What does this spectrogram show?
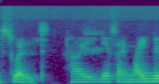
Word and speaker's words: Svelte: How do you spell that again, though? Svelte, Svelte.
